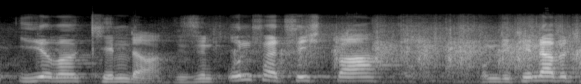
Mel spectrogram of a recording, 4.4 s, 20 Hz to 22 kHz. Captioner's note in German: Beifall CDU und BÜNDNIS 90/DIE GRÜNEN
